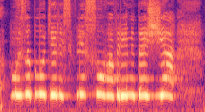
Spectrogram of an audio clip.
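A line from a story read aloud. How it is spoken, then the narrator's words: Faint squeak, baby goldfinch. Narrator (Russian): пропищал еле-еле один из щеглят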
